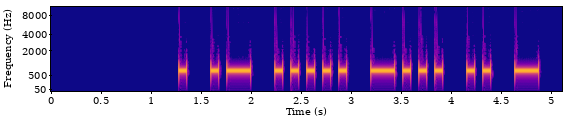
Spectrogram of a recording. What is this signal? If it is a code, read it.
Morse code, heard as a keyed tone, about 16 wpm, 700 Hz. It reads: EA5BIT
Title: DXCC-100 Call Signs - 6 Characters - Repeated 2x - 15wpm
